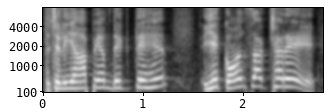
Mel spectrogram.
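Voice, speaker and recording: A man's voice: very high voice, a bit bright, dry recording. A man teaching the Hindi alphabet in an online lesson, reciting letters one by one and checking in often with the viewer. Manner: slow, drawn-out recitation with frequent check-ins; quizzing the viewer with repeated questions.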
